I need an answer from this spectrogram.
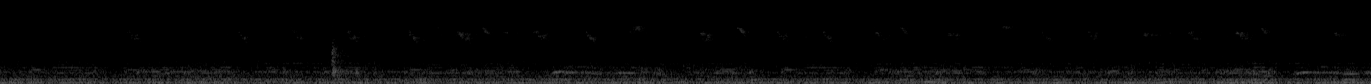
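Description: Faint chirping of small birds, a few short, high, falling chirps a second, over a steady low electrical hum.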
